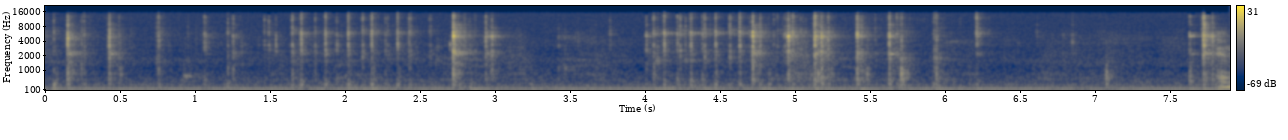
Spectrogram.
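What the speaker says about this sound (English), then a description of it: "it's just mayo and sriracha. Sriracha spicy. And give it a stir" Light clinking and tapping of a utensil stirring mayo and sriracha sauce in a small dish, irregular quiet ticks against a steady background hum.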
